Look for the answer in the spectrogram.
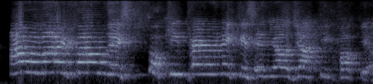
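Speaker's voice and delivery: loud, high accusing yell; retold furious shout. Wife yelling at her husband over knickers in his pocket, furious shout. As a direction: bellow it like a wife who's just found the evidence. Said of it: "She goes".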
